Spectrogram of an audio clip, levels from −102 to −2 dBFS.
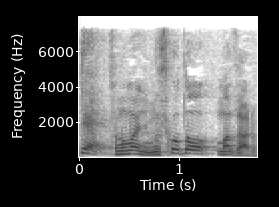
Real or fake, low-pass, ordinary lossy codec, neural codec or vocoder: real; 7.2 kHz; AAC, 48 kbps; none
